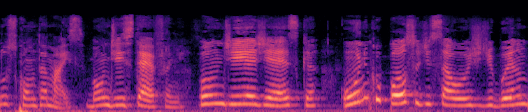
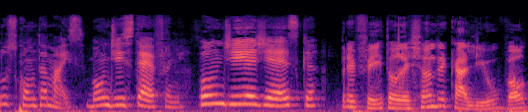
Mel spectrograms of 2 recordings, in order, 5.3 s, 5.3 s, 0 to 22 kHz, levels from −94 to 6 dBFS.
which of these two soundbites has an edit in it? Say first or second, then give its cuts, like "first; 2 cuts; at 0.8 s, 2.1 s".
second; 1 cut; at 3.3 s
